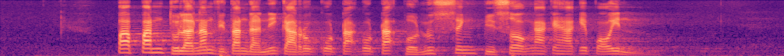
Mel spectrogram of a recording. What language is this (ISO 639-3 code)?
jav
